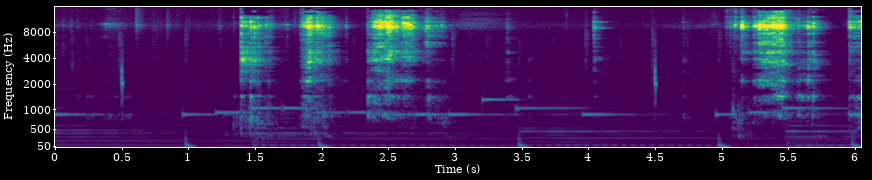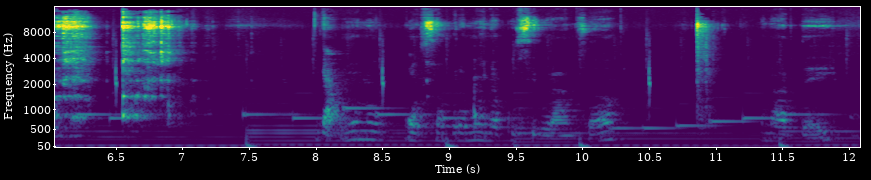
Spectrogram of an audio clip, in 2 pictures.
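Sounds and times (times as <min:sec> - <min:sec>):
metal utensil scraping dishware: 0:01.3 - 0:03.0, 0:05.0 - 0:07.2.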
